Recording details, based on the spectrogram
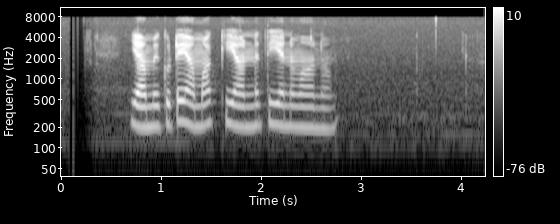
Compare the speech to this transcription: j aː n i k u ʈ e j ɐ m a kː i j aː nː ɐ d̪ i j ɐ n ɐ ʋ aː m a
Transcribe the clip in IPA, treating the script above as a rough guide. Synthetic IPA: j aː m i k u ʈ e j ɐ m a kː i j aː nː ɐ t̪ i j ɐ n ɐ ʋ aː n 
